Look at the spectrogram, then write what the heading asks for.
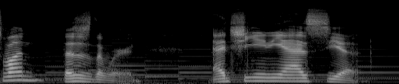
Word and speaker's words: Echinacea: Echinacea. That's how it's pronounced.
